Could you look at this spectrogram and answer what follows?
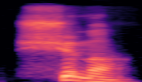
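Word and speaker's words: שְׁמַע: Shema s'écrit avec un 2 points comme ça, et il est court. Shema. C'est pas comme si je mettais les 2 points dans l'autre sens. Shema ou Shema. Non, c'est Shema.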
